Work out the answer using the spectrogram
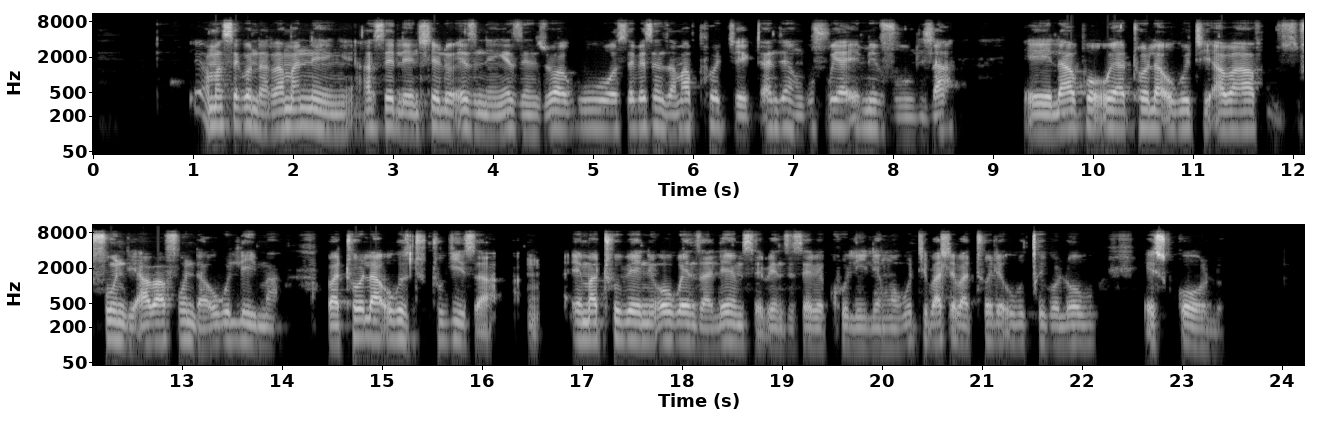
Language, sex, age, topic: North Ndebele, male, 36-49, education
